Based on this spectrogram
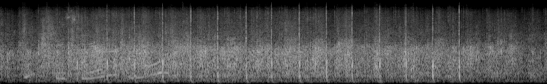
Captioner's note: audience applauding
